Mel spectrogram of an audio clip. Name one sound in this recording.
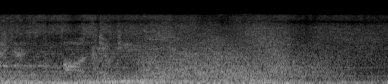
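A heavy craft's engines roar as it sets down.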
